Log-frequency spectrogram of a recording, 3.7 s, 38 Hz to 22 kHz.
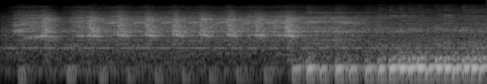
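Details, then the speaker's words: New 2025 Crown CR 100 single-cylinder bike, battery run down from standing: starter motor whirs about two seconds, then the engine catches cleanly on self-start and settles into steady idle; normal electric start. "अभी नया bike है ना, खड़ा हुआ, battery down हो जाती है इसकी, लेकिन स्टार्ट हो गया है, सेल्फ स्टार्ट से ही हुआ है।"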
